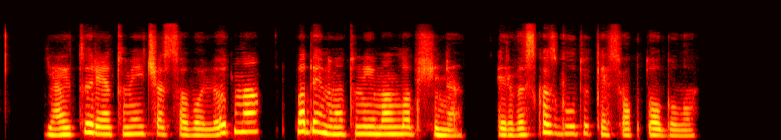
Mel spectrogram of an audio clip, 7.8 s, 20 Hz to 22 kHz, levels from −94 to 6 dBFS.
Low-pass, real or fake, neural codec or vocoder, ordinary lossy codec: 10.8 kHz; fake; codec, 44.1 kHz, 2.6 kbps, SNAC; AAC, 48 kbps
